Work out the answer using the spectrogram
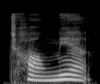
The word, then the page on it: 场面: chǎng miàn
